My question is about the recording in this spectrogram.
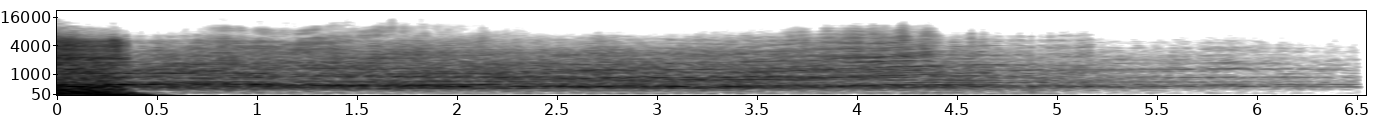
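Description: Racing motorcycle engines whining at the circuit, a steady pitched note that glides slowly up and down and fades out gradually toward the end. Loud rock music cuts off about half a second in.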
